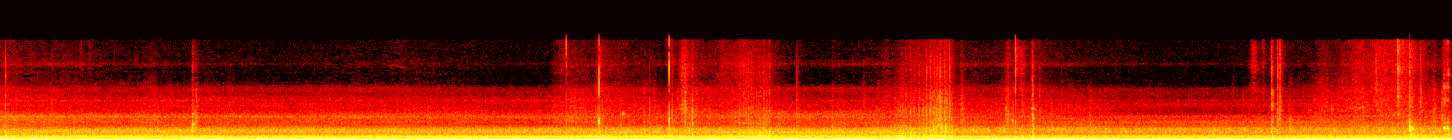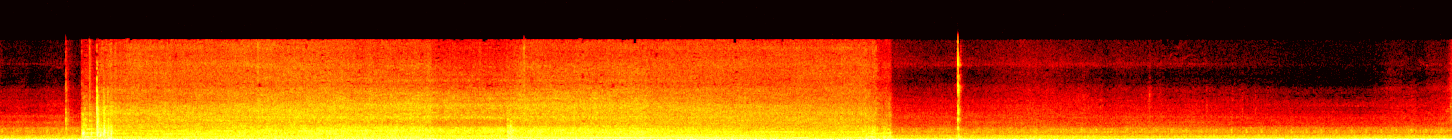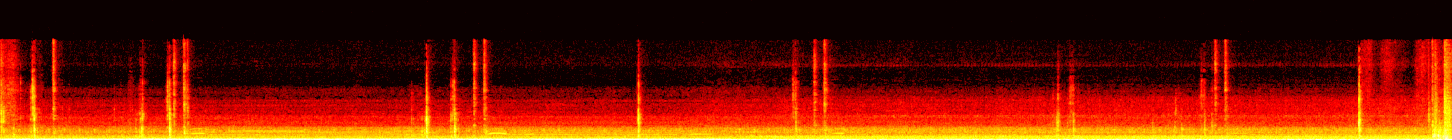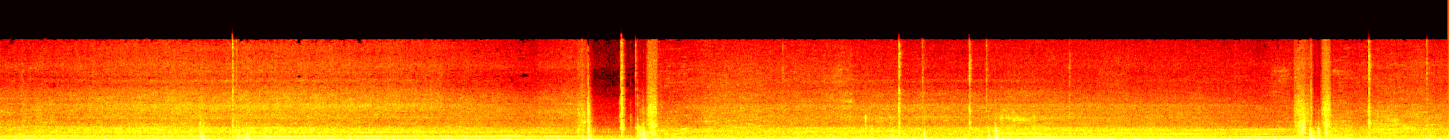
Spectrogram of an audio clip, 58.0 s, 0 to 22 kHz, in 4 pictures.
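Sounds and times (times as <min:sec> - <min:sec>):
power window motor humming: 0:15.4 - 0:23.5, 0:43.4 - 0:58.0.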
